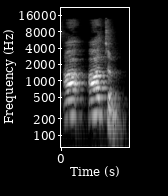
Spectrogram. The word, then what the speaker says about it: autumn: end is mute this in here we don't pronounce it it's autumn autumn autumn mm-hmm and stop autumn or fall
